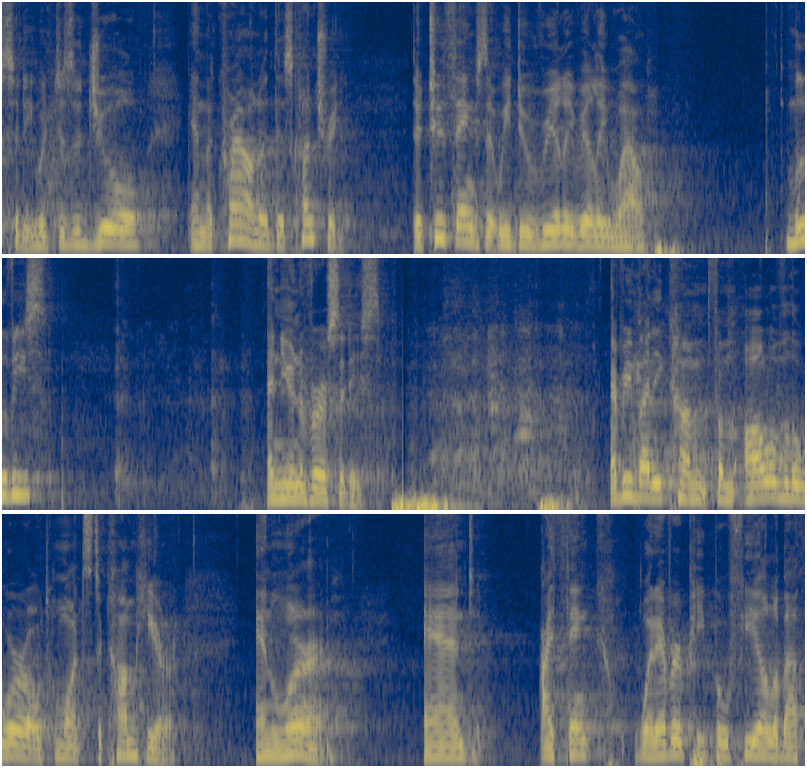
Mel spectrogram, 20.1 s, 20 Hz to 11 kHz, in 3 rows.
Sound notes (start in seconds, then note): 10.2 audience laughing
